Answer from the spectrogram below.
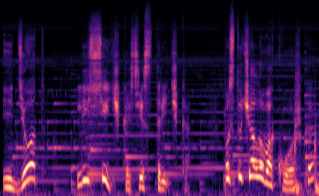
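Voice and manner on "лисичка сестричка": ordinary delivery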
